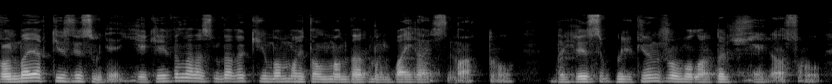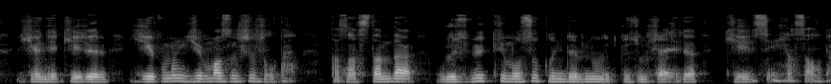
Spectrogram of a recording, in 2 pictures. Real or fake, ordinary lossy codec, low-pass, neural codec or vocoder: fake; none; none; autoencoder, 22.05 kHz, a latent of 192 numbers a frame, VITS, trained on one speaker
